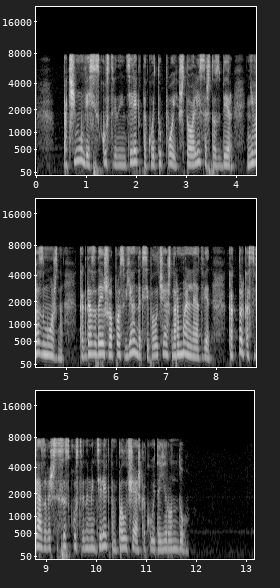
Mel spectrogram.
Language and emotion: Russian, angry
